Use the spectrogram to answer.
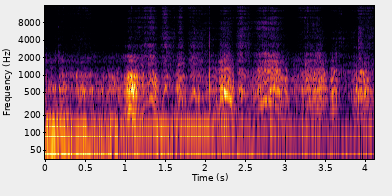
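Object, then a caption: Canvas wall art print. A canvas wall art print showing a chandelier has its surface rubbed and scratched by long nails, giving a soft, continuous scratchy rasp. The sound swells slightly twice, at about 1 and 2.3 seconds, over a low background hum.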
